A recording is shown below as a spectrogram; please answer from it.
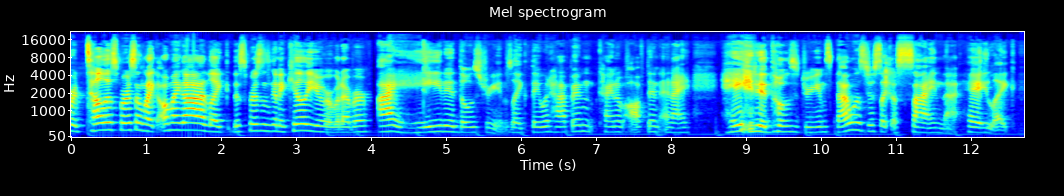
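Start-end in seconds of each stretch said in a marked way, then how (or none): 1.2-3.4 panicked yell to warn someone; urgent dream warning, near-screamed; retold scream. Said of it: "like, I'm screaming". 8.5-10.2 a rueful laugh mid-line; amused groan about bad dreams. Real, not acted. Laughing at her own dreams.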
